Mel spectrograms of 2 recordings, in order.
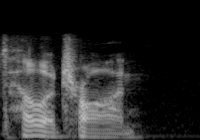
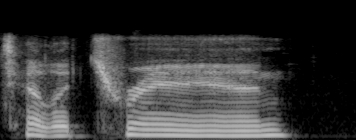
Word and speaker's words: Teletran: When Primal finally gains control of himself and tells Black Arachnia that Megatron gained control of Teletran 1, he actually says Teletran instead of Teletron. Every other time it's said in this episode, it's pronounced Teletron. – Yep. I noticed that too. – It's pronounced Teletran.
